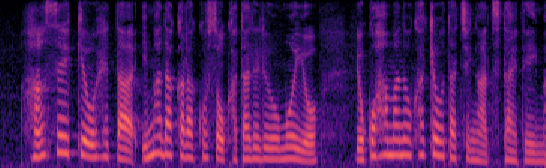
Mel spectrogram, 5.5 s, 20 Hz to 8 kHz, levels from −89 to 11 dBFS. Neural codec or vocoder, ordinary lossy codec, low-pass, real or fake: none; none; none; real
